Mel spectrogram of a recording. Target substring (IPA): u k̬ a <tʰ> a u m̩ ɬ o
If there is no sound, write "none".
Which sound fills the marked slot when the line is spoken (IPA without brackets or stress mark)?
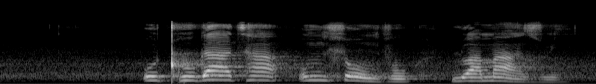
tʰ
